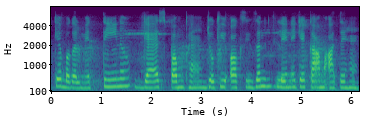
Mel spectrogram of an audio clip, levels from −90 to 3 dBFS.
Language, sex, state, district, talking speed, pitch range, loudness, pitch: Hindi, female, Chhattisgarh, Sukma, 155 wpm, 210-240 Hz, -24 LUFS, 220 Hz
